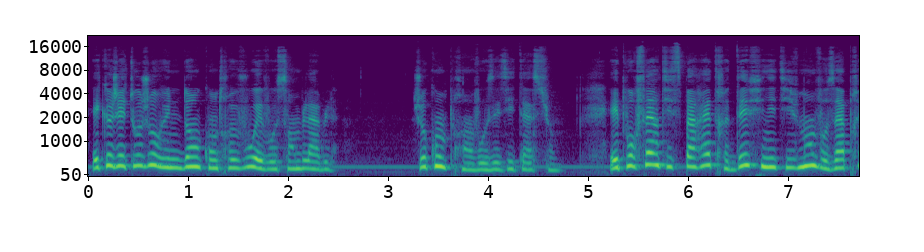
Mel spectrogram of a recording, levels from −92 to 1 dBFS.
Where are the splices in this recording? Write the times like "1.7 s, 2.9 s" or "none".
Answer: none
